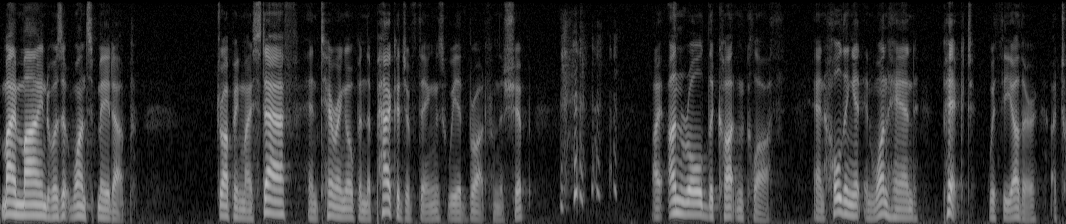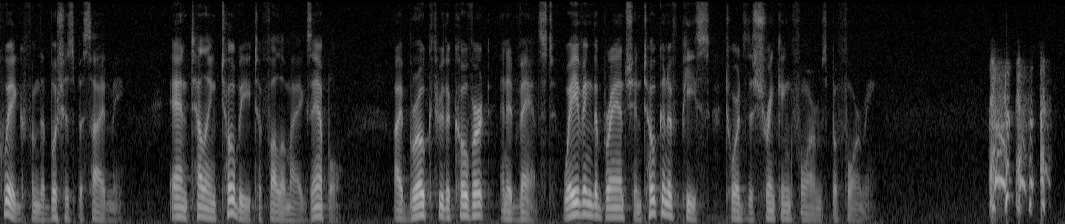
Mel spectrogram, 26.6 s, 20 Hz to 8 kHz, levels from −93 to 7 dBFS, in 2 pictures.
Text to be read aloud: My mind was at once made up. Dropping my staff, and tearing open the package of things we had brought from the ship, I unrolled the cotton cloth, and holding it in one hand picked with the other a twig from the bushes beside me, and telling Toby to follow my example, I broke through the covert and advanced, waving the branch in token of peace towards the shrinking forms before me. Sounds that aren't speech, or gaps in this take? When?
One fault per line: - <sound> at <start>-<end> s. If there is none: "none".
- laugh at 7.0-7.7 s
- cough at 25.7-26.5 s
